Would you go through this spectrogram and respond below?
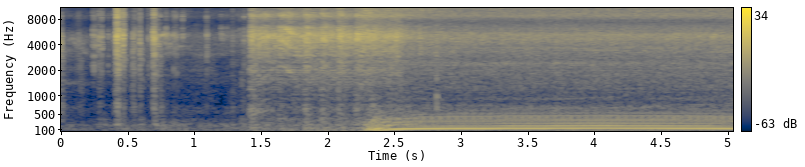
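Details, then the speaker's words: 2002 Saturn SL four-cylinder starting and idling smoothly after new part installed to cure misfires; before, it ran like on two cylinders, now firing on all four with a steady even idle. "could already tell you that it's firing on all four that's it guys this is nice and smooth the engine is definitely firing on all four"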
